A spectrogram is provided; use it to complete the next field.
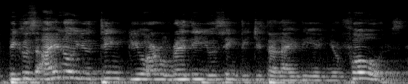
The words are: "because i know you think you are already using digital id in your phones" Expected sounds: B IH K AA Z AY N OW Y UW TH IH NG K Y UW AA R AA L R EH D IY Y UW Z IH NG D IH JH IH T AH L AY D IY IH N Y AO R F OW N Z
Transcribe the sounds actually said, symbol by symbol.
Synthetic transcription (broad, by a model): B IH K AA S AY N OW Y UW T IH NG K Y UW AA R AA L R EH D IY Y UW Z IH NG D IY JH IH T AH L AY D IY IH N Y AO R F OW N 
